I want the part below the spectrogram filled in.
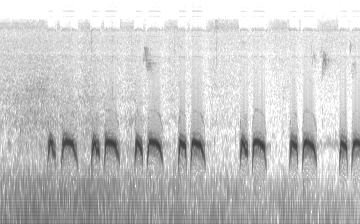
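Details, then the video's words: Soft repeated cooing of a spotted dove: a quick clipped note, then a drawn-out mellow coo, with about six such pairs in a row and a low rumble underneath. "The Sound Of Spotted Dove"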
